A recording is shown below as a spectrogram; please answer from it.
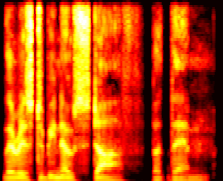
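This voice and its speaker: Man reading as an anxious wife, low husky voice. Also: big pitch swings, unhurried, no room sound, studio quality, full character voice. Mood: worried. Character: anxious, well-bred wife pleading for detective's help.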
